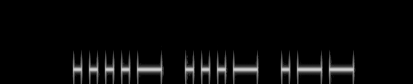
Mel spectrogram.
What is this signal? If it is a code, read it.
Morse code, heard as a keyed tone, about 16 wpm, 700 Hz. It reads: 4VW
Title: Three Challenging Letter-Number Combinations 15wpm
